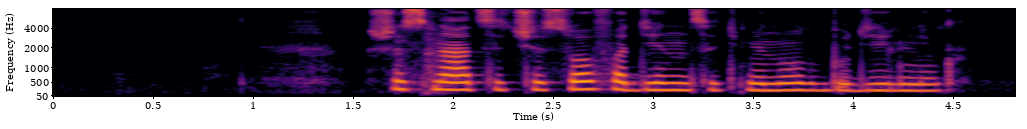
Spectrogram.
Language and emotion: Russian, neutral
